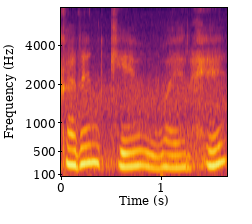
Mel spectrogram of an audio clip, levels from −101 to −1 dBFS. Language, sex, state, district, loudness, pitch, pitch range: Hindi, female, Bihar, Vaishali, -14 LUFS, 250 Hz, 225-285 Hz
